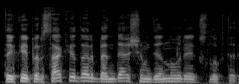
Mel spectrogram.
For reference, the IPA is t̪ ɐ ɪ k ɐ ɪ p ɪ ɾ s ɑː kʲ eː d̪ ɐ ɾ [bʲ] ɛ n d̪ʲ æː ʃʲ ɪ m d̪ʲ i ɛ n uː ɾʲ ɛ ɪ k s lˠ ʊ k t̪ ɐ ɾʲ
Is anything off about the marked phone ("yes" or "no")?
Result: no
